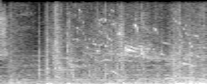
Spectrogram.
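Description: Dramatic film-trailer score with sound-design hits: a heavy crashing impact about half a second in, and more crashing under the music after it.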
